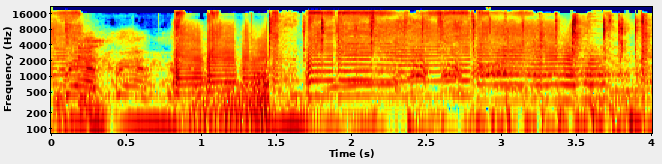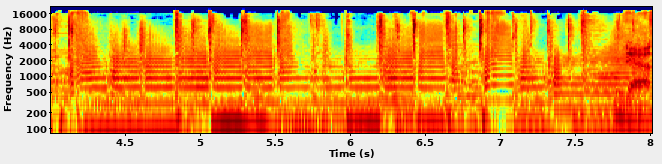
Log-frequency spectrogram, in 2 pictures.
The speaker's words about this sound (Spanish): Eh, allá no hay un bajo, por ejemplo, es un guitarrón. Lo que está sonando, estoy casi seguro que es un guitarrón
